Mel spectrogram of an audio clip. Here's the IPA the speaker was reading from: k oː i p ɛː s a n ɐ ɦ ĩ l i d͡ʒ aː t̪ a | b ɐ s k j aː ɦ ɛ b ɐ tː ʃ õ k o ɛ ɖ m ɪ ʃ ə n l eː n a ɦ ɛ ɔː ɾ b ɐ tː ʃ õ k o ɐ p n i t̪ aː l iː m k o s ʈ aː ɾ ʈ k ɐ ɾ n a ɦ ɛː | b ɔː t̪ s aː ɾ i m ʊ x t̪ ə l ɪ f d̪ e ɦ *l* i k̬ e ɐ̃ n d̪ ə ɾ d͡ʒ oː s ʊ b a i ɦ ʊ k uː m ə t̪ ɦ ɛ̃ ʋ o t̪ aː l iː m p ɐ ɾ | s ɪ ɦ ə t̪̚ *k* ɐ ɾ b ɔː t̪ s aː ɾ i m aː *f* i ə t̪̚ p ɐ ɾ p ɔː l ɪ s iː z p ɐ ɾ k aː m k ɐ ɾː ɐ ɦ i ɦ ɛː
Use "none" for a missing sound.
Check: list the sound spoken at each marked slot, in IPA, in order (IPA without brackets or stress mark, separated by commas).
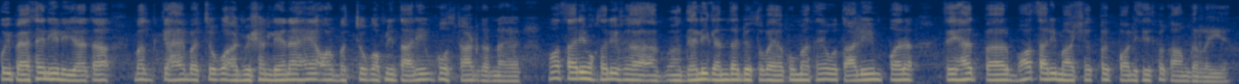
l, p, ʃ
